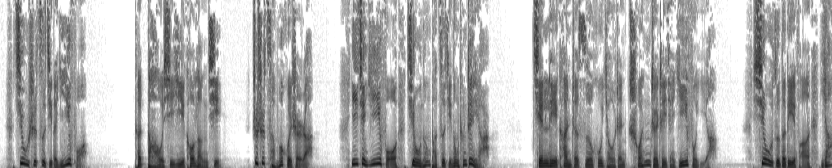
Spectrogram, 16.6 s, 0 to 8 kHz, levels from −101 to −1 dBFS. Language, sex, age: Chinese, male, 30-49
